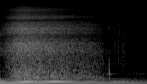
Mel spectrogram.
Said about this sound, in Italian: Brevi, intensi. Inspiro naso, butto fuori naso. Ultimo. Inspiro naso. Espiro naso.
